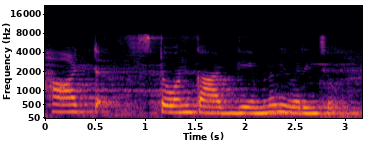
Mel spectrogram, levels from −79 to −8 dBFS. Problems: none marked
